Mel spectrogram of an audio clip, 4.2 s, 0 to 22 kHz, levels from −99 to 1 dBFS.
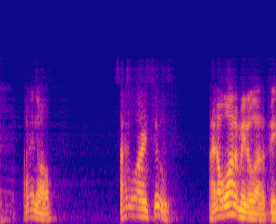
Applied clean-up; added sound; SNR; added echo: neural mask model DeepFilterNet 3.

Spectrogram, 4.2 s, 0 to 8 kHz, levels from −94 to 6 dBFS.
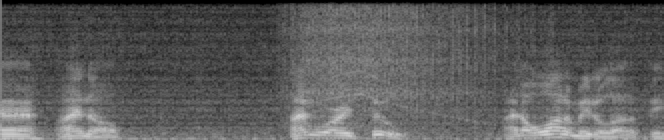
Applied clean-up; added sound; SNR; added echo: none; Sawing; 18 dB; reverberation time 0.4 s.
